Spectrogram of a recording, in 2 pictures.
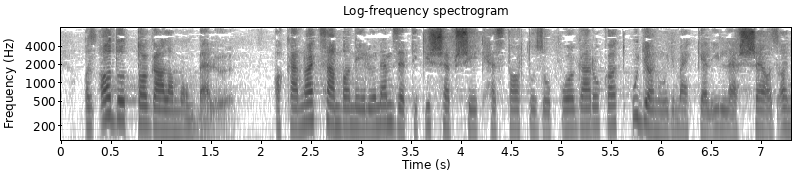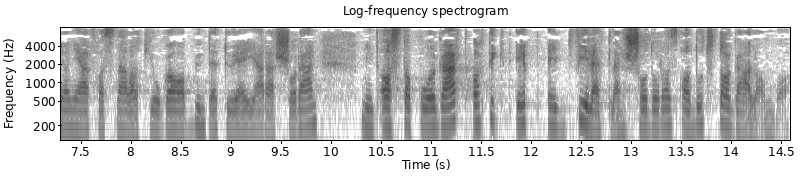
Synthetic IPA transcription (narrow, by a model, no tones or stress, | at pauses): ɒzɒd̪o̞t̪ːɒɡaːlːɒmo̞mbɛ̰ly̰ːl | ɒkaːrnɒc̚t̪saːmbɒneːløːnɛmzɛt̪ikiʃːɛpʃeːkhɛst̪ɒrt̪o̞zoːpo̞lɡaːɾo̞kɒt̪uɟɒnuːɟmɛkːɛlilːɛʃːɛɒzɒɲɒɲɛlfhɒsnaːlɒ̰t̪jo̞ɡɒbynt̪ɛt̪øːɛjːaːɾaːʃːo̞ɾaːn | mint̪ɒst̪ɒpo̞lɡaːrt̪ʰɒkikepːɛɟveːlɛt̪lɛnʃo̞d̪o̞ɾɒzɒd̪o̞t̪ːɒɡa̰ːlːɒ̰mbɒ̰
